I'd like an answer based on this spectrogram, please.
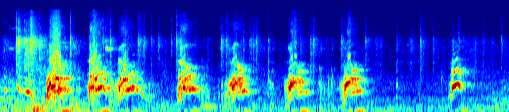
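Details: Chihuahuas greeting their owner at the door, giving a run of high yappy barks, about seven sharp bursts roughly every half second with brief pauses, while a woman calls to a dog indoors.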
